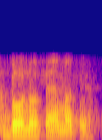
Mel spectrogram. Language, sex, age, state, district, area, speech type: Hindi, male, 30-45, Rajasthan, Jaipur, urban, conversation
